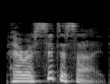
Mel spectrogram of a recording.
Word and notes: parasiticide: British English

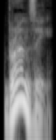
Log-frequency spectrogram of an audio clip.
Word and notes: bronzy: British English

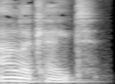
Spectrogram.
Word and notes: allocate: British English

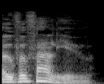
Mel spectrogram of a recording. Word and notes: overvalue: British English

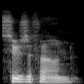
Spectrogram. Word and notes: sousaphone: American English

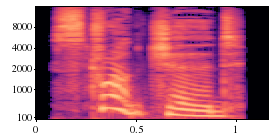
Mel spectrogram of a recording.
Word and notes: structured: British English

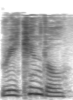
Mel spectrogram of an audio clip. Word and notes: rekindle: British English

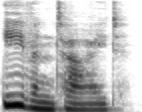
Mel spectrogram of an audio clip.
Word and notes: eventide: British English

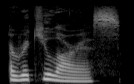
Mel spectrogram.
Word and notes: auricularis: American English

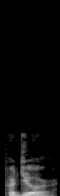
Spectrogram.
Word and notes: perdure: British English

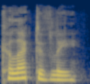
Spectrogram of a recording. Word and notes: collectively: American English

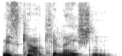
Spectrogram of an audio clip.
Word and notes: miscalculation: British English

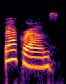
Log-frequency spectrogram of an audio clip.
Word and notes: backgrounds: British English

